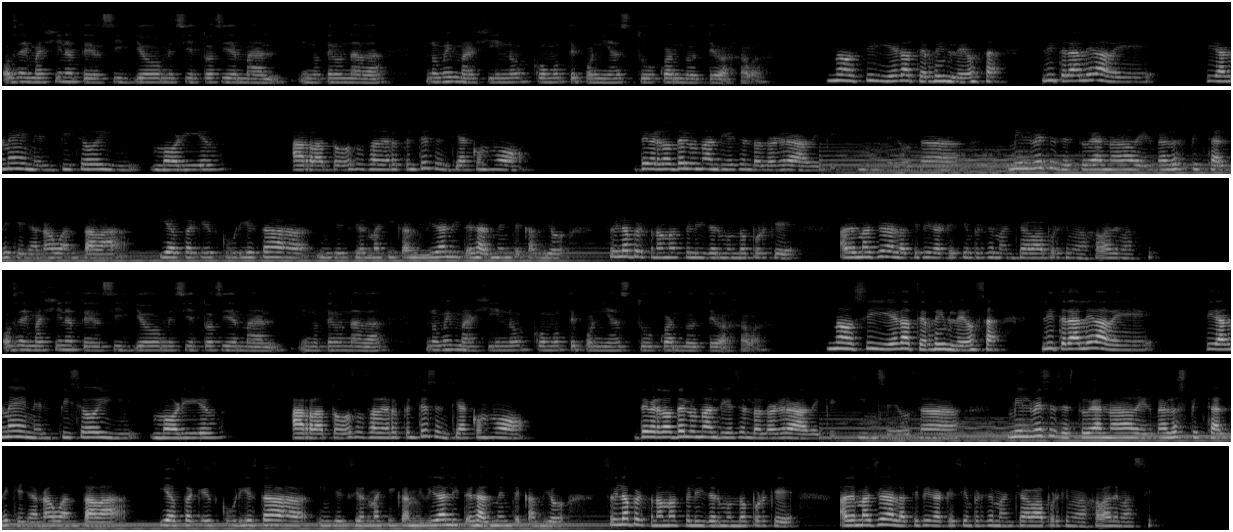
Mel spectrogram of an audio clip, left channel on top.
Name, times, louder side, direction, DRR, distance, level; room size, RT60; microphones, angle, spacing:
voice 1, 0.0-3.8 4.2-7.6, left 1 dB, ahead, 1.0 m, -39 dB
voice 2, 8.2-10.0 10.4-11.5 12.0-14.5 15.2-17.5 18.6-21.9 22.3-25.8 26.2-32.5 33.0-36.1, right 5 dB, 90° right, 0.7 m, -31 dB
sound 1, 20.5-32.0, right 4 dB, 80° left, 2.7 m, -43 dB
7.1 x 6.4 x 2.5 m
head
